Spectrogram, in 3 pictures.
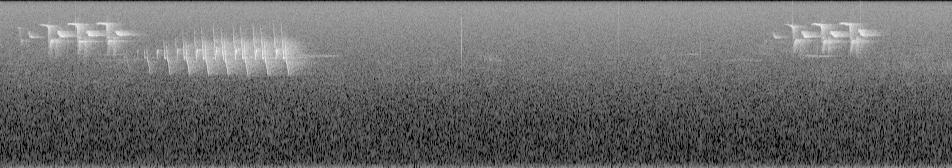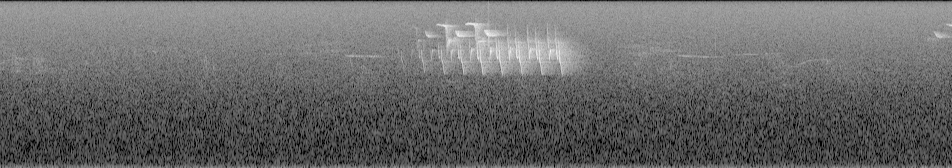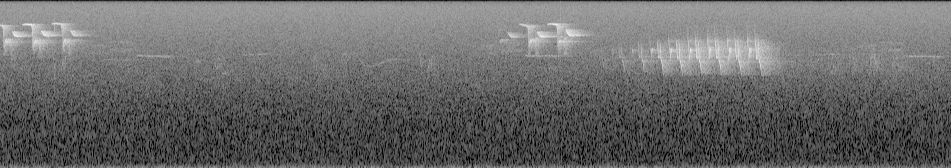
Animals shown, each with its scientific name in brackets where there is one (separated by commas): Black-throated Green Warbler (Setophaga virens), Ovenbird (Seiurus aurocapilla), Eastern Wood-Pewee (Contopus virens), Blackburnian Warbler (Setophaga fusca)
